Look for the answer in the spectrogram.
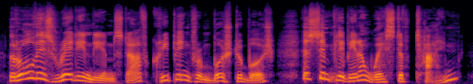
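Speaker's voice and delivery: lightly voiced young toff, urgent and conspiratorial; eager young Hugo.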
